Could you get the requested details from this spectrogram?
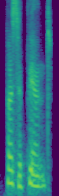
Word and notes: percipient: Indian

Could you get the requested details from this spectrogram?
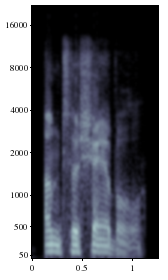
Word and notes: untouchable: British English

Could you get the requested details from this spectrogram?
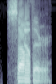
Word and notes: souther: American English

